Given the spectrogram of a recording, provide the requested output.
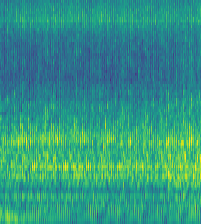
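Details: Freshly overhauled engine: smooth steady idle with an even rapid pulse, no knocking or stumbling; engine sounds healthy and normal.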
